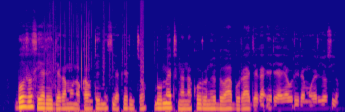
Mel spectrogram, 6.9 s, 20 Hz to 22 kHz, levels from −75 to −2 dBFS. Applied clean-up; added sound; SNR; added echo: classical method spectral subtraction.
